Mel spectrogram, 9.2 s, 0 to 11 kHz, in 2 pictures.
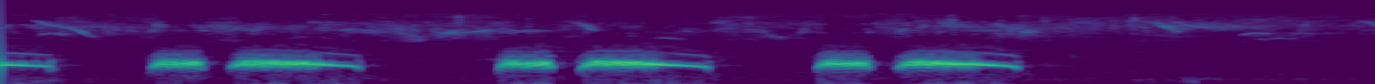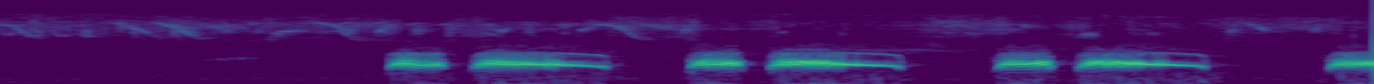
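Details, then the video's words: A spotted dove kept as a decoy in Ninh Thuận, Vietnam, calls to lure a wild bird with quick runs of double coos, a pause of about two seconds, then more coos; distant small birds chirp throughout. "Cu Gáy Ninh Thuận clip 144 [ Hiệp 2 ] Mồi Siêu Gù thu phục bổi quá tuyệt vời"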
